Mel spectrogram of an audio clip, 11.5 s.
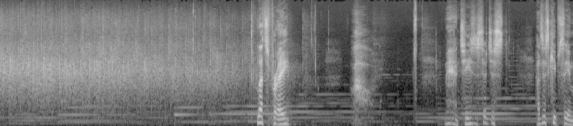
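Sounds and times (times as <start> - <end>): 
audience clapping hands: 0.0 - 6.4
speech: 3.5 - 4.1, 5.2 - 5.9, 8.9 - 10.2, 10.8 - 11.4.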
